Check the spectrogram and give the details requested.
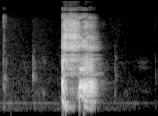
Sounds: Cough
